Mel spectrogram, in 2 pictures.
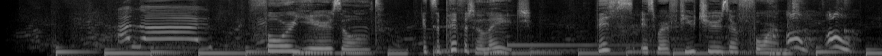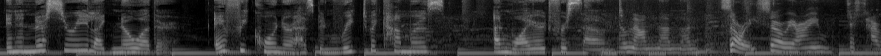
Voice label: Narration

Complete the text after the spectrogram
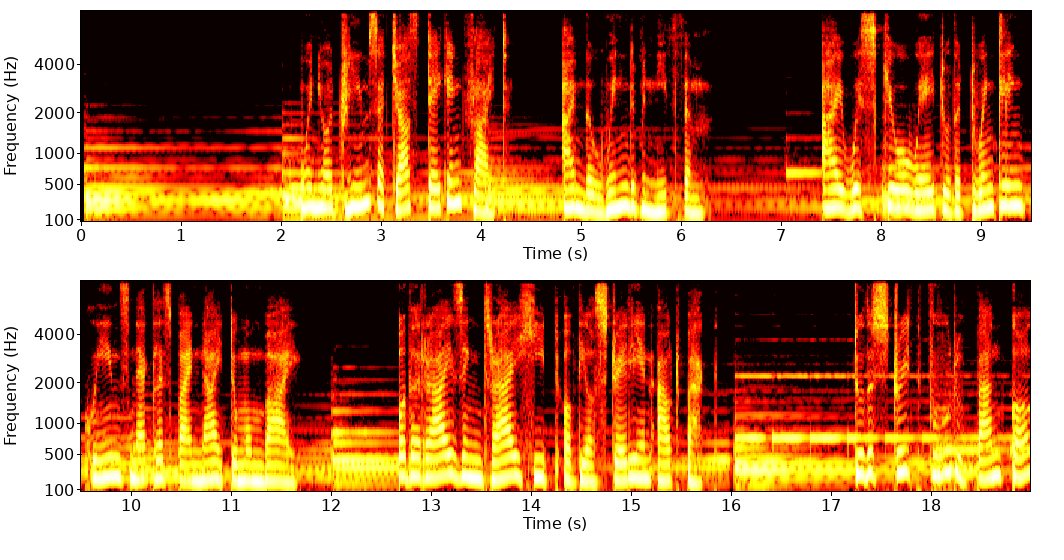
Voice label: Indian accent

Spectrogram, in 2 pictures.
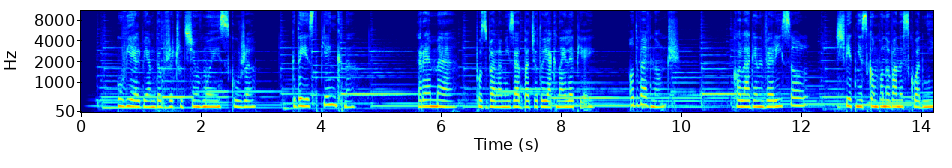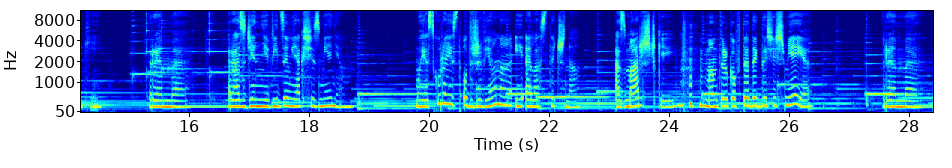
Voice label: Polish

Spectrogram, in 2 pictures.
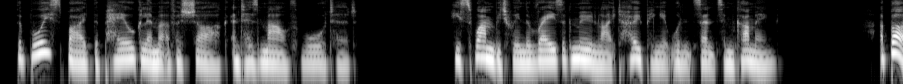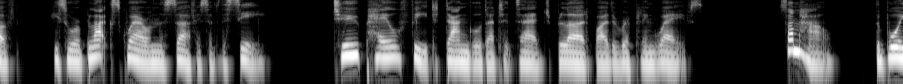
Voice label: Audiobook

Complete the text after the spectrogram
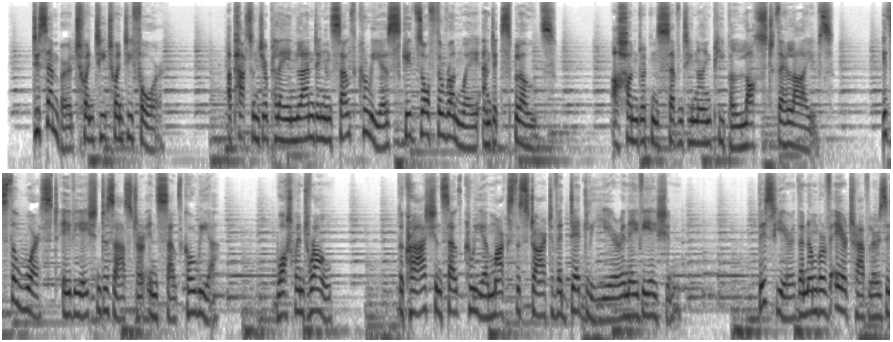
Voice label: Documentary; home studios

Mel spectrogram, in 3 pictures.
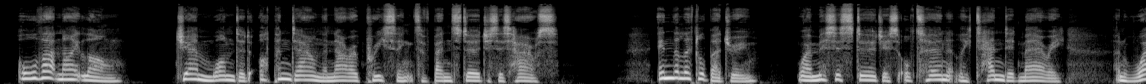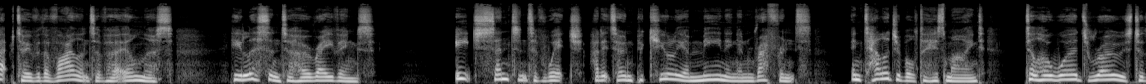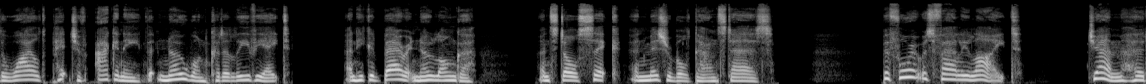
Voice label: Audiobook

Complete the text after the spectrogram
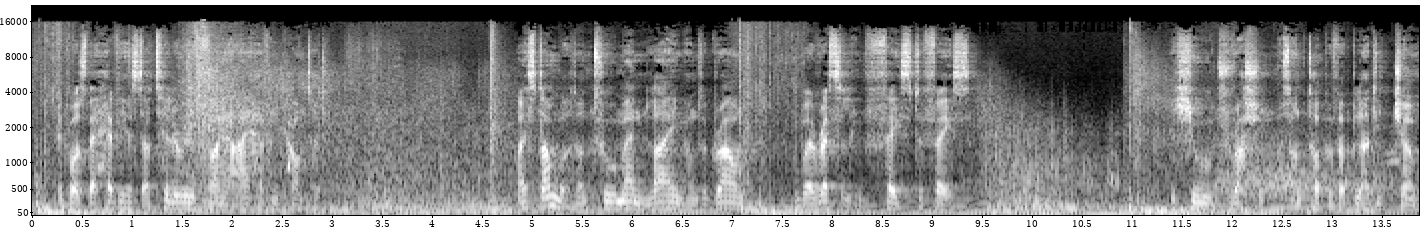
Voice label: English

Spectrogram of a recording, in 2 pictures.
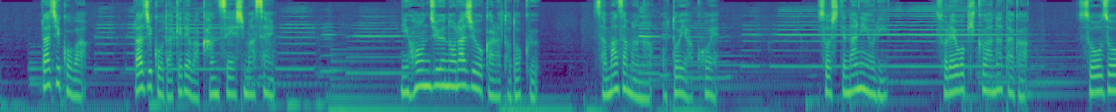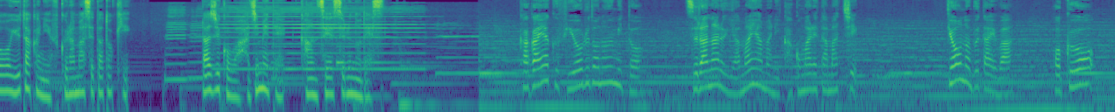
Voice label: Japanese

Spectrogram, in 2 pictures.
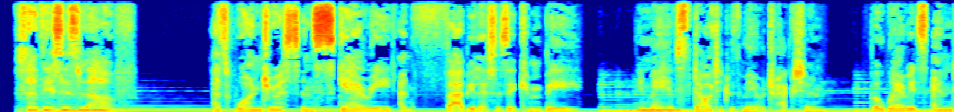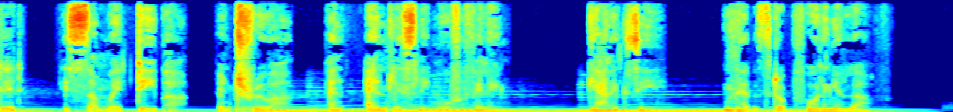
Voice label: Commercials

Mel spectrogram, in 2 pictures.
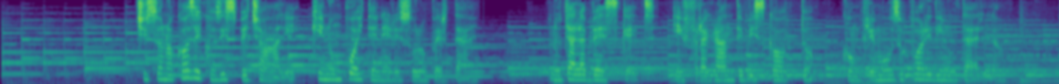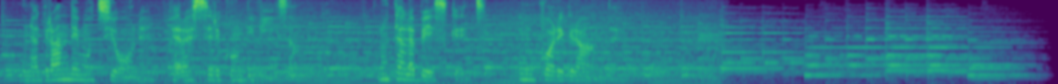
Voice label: Italian

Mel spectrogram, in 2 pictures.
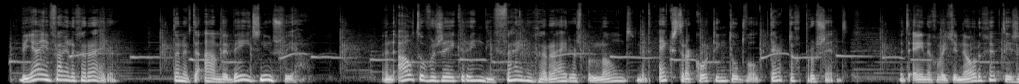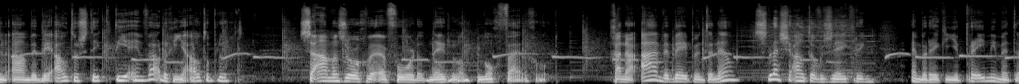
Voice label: Dutch; European, Male, Home Studio, 20s-30s

